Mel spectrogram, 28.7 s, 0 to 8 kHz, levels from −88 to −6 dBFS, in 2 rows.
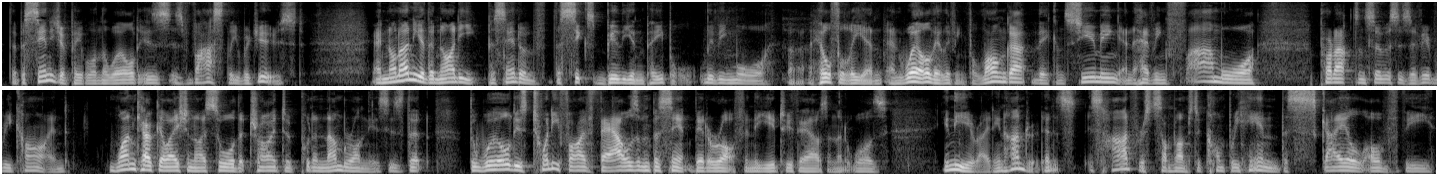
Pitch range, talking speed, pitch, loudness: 105-135 Hz, 185 wpm, 120 Hz, -26 LUFS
